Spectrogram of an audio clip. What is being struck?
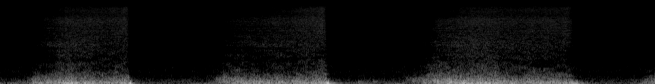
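Nothing is struck.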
